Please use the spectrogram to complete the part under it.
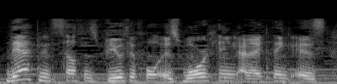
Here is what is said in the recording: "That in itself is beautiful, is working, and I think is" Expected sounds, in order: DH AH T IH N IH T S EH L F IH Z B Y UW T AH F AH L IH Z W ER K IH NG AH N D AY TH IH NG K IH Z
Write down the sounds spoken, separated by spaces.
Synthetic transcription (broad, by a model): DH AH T IH N IH T S EH L F IH Z B Y UW T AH F L IH Z W ER K IH NG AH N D AY TH IH NG K IH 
